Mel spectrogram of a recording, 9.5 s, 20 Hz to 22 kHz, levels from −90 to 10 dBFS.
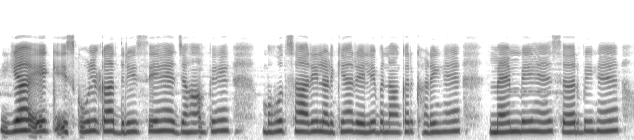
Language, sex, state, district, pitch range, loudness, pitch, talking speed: Hindi, female, Jharkhand, Palamu, 255-285 Hz, -21 LUFS, 270 Hz, 130 wpm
